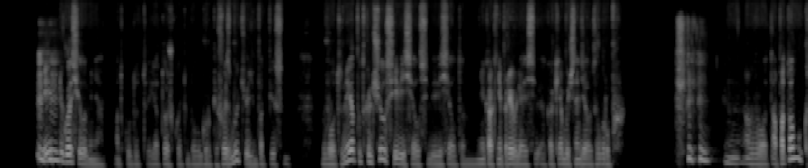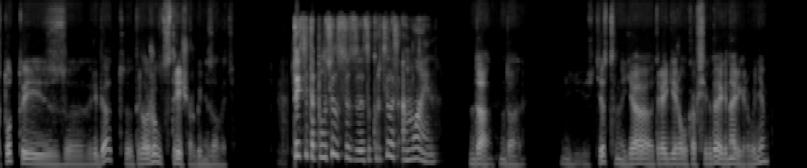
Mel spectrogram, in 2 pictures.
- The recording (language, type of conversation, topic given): Russian, podcast, Как вы заводите друзей в новой среде?
- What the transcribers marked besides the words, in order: chuckle; tapping; other background noise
